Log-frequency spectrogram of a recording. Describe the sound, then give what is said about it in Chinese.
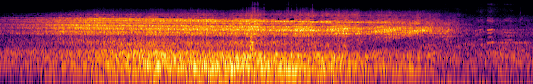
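Aircraft engine roar in the ambience of a large airport, Narita: a loud, broad drone that swells over the first few seconds, holds steady, then fades away toward the end. “这成田机场可真大呀。”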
